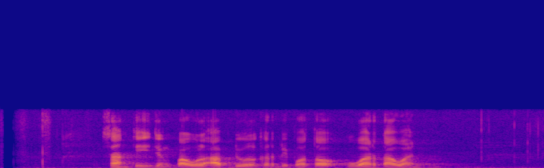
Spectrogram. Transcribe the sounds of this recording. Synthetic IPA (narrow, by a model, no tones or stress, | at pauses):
sant̪id͡ʒɨŋpaula̰b̚dʊlkɨrdipɔt̪ɔkuwart̪awan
